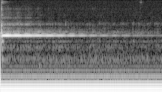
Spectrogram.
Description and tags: One note from an antique wind-up toy. Recorded with a relatively low-quality mic at a close distance; you can hear the machine of the music box churning and some faint ambient humming.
